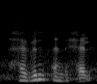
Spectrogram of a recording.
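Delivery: ordinary delivery, nothing marked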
